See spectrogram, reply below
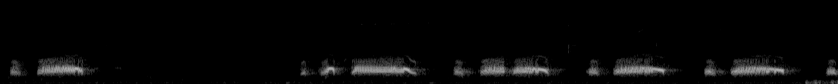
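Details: Wild spotted dove with a strong, big voice, used in ground decoy trapping: deep hollow cooing phrases, a short note followed by a longer rolling coo, repeated in bursts after a silent pause.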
